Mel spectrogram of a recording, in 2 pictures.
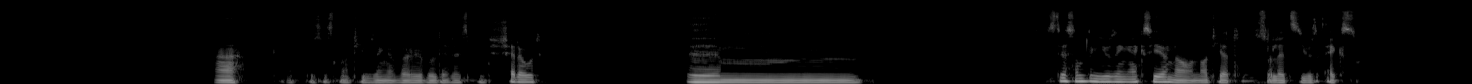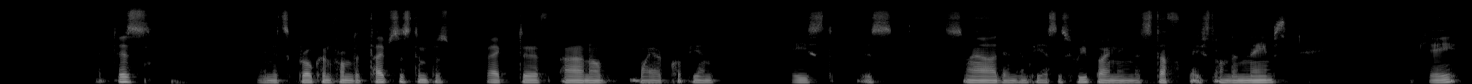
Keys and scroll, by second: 0.3 End, 0.9 Return, 1.2 super+v, 3.8 super+z, 5.0 super+z, 6.4 Up, 10.6 Down, 12.7 End, 15.5 shift+Down, 16.6 super+x, 18.2 super+v, 21.7 super+z, 25.0 super+z, 25.8 Up, 26.2 Down.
